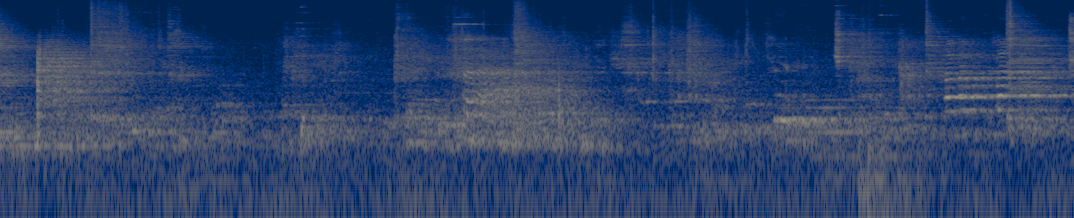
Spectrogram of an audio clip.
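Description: Metal and wooden instruments clatter and ring in a large echoing hall.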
